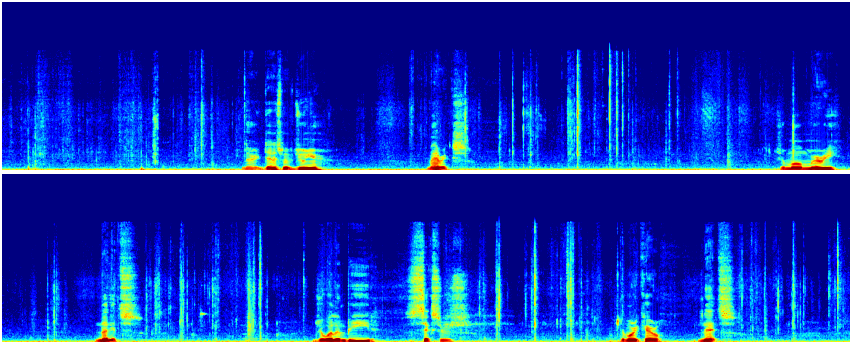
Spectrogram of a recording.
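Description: Stiff cards slide and shuffle against each other.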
